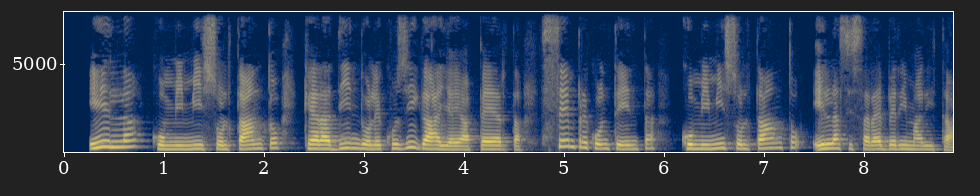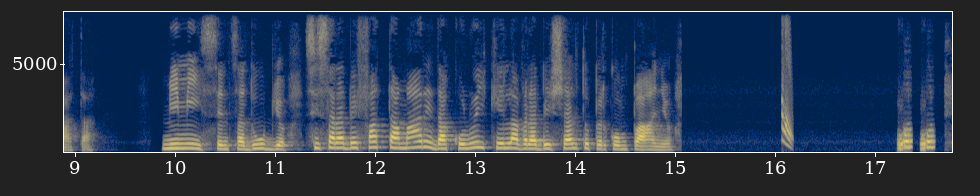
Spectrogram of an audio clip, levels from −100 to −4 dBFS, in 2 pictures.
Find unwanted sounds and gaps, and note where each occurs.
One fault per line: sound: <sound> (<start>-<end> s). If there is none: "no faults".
sound: chirp (16.1-16.2 s)
sound: laugh (17.2-17.6 s)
